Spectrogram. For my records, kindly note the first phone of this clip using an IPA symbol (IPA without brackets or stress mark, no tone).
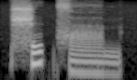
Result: ʂ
